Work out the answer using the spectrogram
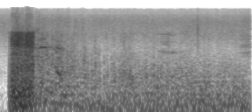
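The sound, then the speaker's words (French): Thunder from a storm closing in over a town at night: one sharp, loud crack, then a steady, rushing, wind-like roar. “L'orage vient. La ville en est presque couverte.”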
